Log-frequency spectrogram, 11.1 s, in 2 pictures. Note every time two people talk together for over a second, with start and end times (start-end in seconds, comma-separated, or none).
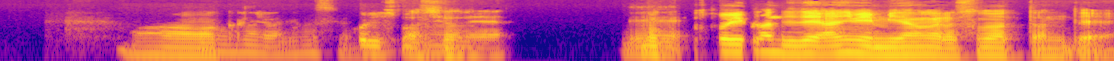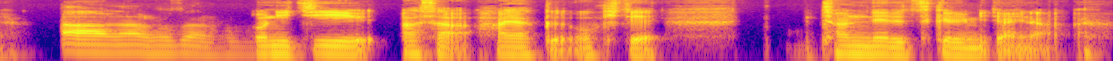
1.0-2.5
